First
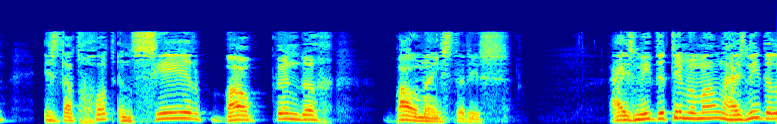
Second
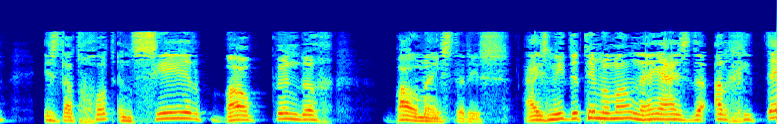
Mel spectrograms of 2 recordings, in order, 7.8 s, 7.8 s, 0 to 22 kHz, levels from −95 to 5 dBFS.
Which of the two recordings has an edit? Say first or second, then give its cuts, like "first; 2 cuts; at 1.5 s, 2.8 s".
second; 2 cuts; at 5.2 s, 6.3 s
